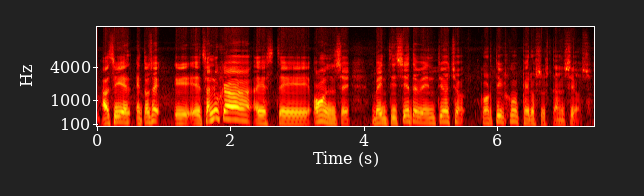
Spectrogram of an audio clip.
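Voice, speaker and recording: A man's voice: medium pitch, lively intonation, slow, dry recording. A man from Venezuela giving an emphatic daily Gospel reflection, repeating words and asking rhetorical questions. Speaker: preacher.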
